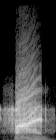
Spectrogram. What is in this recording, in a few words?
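"fired", English; Ka-50; DCS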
